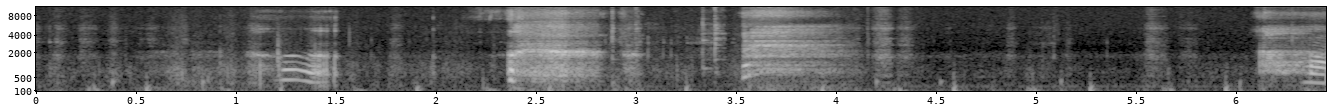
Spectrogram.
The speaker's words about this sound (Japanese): 炭酸の音。あ、開きました。開いた音した。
